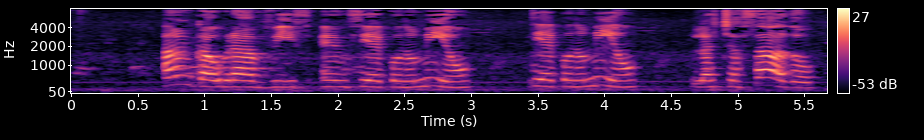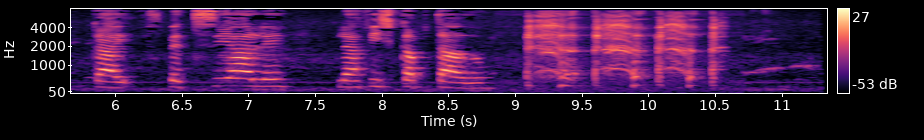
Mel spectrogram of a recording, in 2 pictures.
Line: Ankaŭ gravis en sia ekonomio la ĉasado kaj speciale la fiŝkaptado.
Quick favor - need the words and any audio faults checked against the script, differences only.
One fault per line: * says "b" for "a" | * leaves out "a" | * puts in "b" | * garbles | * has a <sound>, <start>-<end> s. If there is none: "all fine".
* puts in "sia ekonomio"
* has a cough, 9.1-10.7 s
